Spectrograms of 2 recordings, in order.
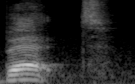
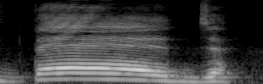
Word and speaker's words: bed: words with d endings bed has a voiced d ending it's not bet with an unvoiced T it's bed with a voiced d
